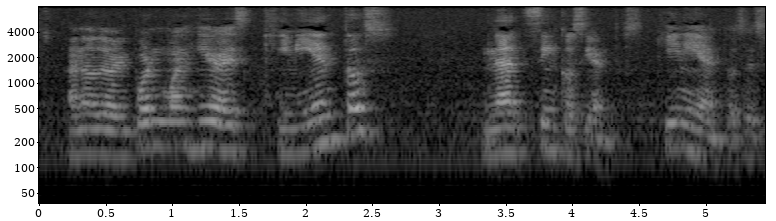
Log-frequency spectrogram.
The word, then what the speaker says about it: quinientos: siento cincuenta another important one here is kinientos is spelled q u i quinientos these actually are two words another number that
